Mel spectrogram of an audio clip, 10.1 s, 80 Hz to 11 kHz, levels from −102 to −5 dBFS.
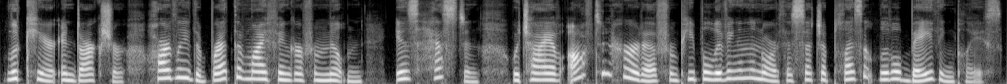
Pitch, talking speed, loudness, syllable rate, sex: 250 Hz, 190 wpm, -18 LUFS, 5.2 syllables/s, female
